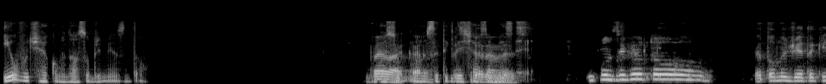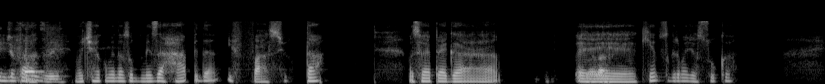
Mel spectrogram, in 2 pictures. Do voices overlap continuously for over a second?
Yes, from 3.7 s

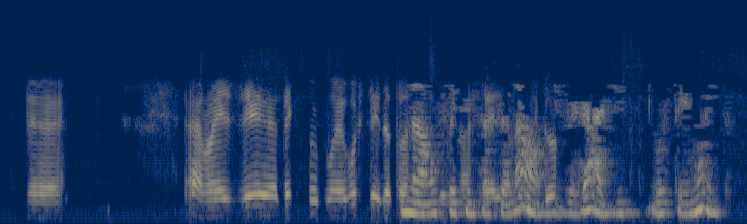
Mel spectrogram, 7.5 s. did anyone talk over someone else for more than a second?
Yes, from 4.0 s

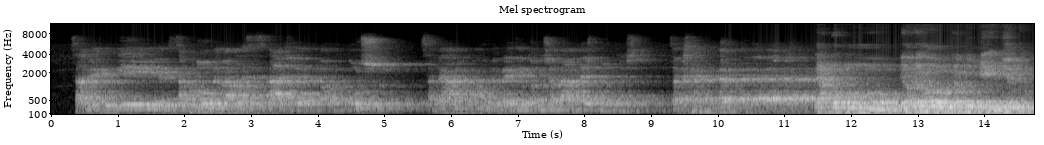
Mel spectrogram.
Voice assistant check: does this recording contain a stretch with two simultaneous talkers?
No

